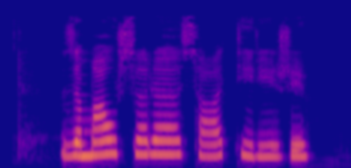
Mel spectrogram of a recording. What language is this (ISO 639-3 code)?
pus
